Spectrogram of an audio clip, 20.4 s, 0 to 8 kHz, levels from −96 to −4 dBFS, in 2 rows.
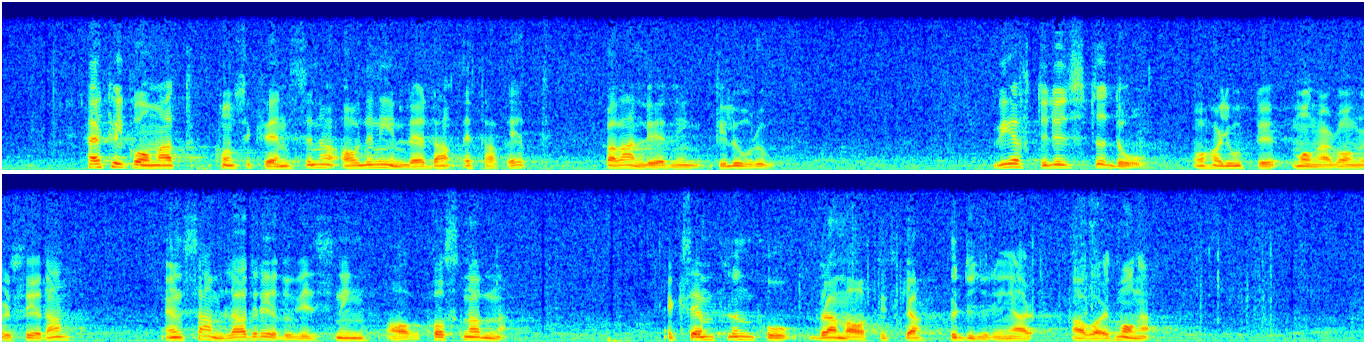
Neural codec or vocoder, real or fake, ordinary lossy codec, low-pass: none; real; none; 7.2 kHz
